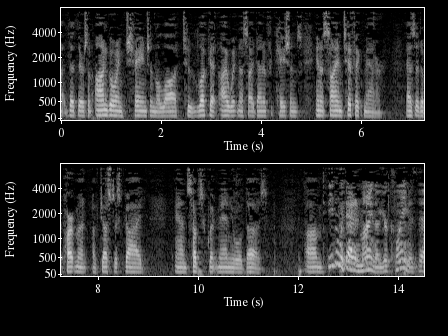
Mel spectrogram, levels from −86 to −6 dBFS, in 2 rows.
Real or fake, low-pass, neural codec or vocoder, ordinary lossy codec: real; 7.2 kHz; none; Opus, 64 kbps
